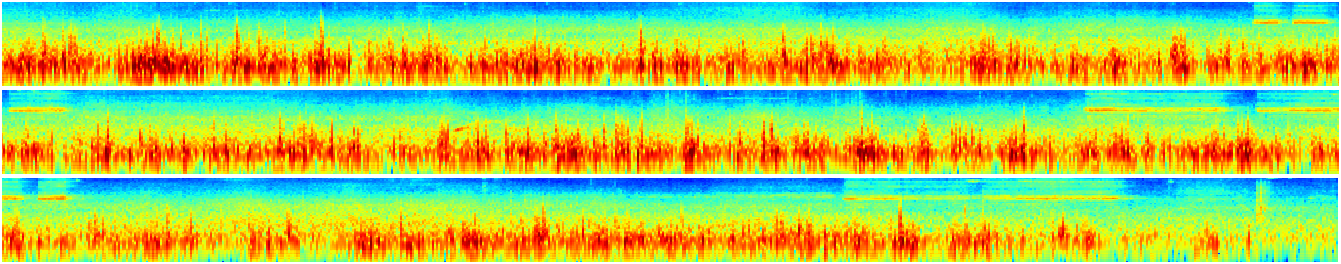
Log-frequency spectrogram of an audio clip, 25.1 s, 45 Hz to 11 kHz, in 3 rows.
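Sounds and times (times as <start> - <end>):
wind buffeting microphone: 0.0 - 24.8
bus running along road: 0.0 - 25.0
horn toots: 7.8 - 8.9, 15.1 - 17.3, 21.5 - 23.9.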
